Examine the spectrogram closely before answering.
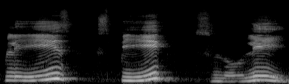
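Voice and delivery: word by word with long pauses; slow demonstration. Shown as a demonstration. Slowly demonstrates "speak slowly. (એક એક શબ્દ ધીમેથી)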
